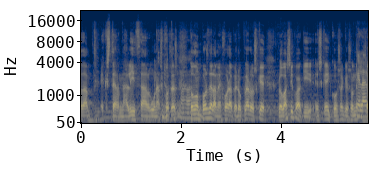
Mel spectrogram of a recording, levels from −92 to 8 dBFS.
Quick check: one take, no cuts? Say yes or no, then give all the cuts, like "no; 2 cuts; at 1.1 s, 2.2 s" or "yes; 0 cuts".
yes; 0 cuts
